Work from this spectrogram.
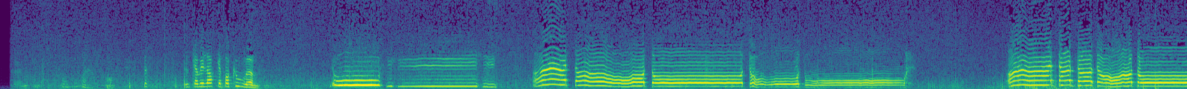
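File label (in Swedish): Hede Härjedalen, svenska sagor dialekter; Folkminnen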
